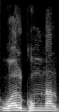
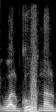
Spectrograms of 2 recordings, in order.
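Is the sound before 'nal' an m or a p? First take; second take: m; p. First: An m sound comes right before nal. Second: A p sound comes right before nal. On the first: This is how the word is actually said. The speaker calls it right. "ওয়াল গুমনাল বলছি" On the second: This is not how the word is said. The speaker calls it wrong. "ওয়াল গুফনাল বলি নাই"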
